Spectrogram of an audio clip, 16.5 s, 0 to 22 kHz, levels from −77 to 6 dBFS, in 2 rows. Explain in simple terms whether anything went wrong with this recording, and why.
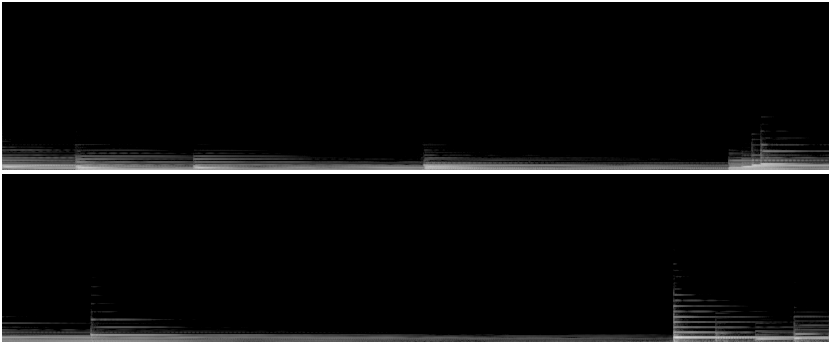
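Nothing went wrong here.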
